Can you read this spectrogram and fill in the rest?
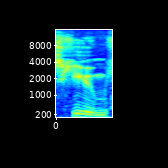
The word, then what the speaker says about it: Home: His name, by the way, Douglas Hume, Hume is spelt H-O-M-E, but in that wonderfully English way, it's not pronounced phonetically.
